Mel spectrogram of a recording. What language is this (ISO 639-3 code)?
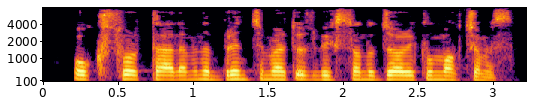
uzb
